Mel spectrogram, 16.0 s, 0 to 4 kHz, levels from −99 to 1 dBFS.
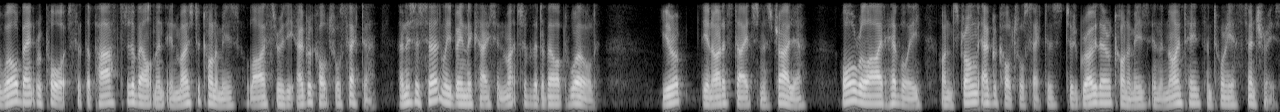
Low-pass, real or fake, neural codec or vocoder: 3.6 kHz; fake; codec, 16 kHz, 6 kbps, DAC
